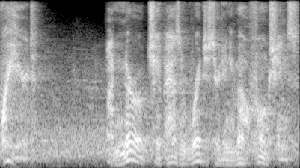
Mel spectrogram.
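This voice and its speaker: A man's cartoonish character voice at a moderate pace, over loud background noise. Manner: folksy drawl, slangy.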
